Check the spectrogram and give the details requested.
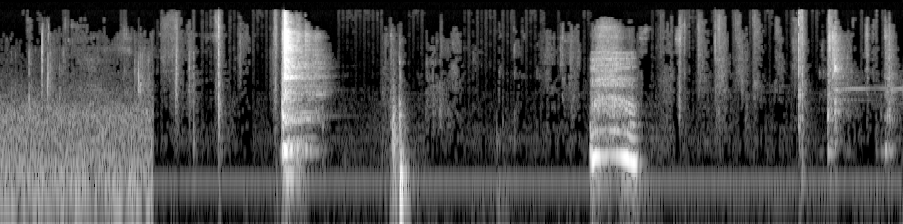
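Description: Steady outdoor hiss that cuts off after about a second and a half. Then a quiet room with a low hum: scattered clicks and a single thunk about four seconds in as cloth face masks are cut up with scissors, and two short wordless voice sounds.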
